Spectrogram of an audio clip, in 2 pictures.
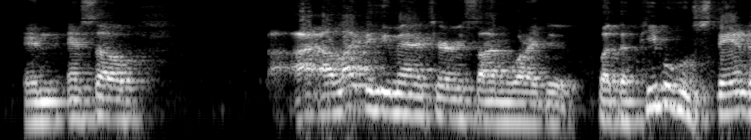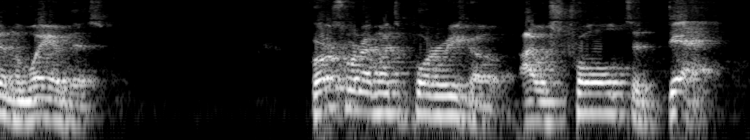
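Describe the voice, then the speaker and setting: A man with a medium pitch and ordinary pitch variation talks at a moderate pace, leaving long, frequent pauses, with audible room echo. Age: 60s. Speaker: inventor and humanitarian. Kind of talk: interview. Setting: radio show. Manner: halting.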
